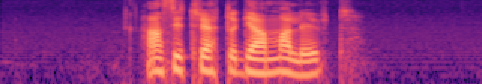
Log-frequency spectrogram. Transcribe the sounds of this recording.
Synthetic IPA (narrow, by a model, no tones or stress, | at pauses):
hanseːʈʰɾɛt̪ːɔɡamːalʉ̟ːt̪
